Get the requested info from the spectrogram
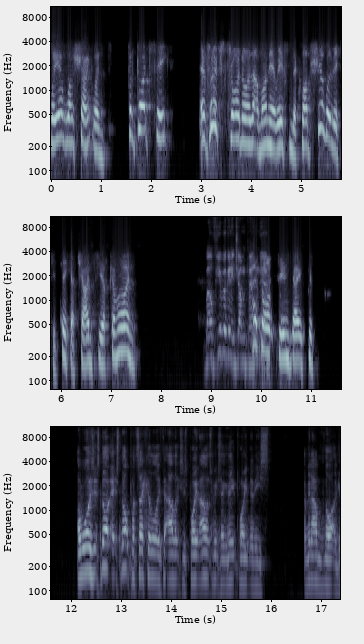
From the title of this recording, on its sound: Rangers Rabble Phone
